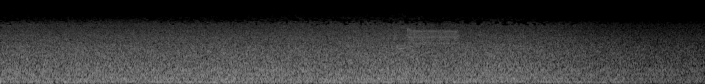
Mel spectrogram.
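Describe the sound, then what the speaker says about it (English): Loud, steady rushing waterfall roar from a logging map in a video game, a dense continuous wash that holds for several seconds and tapers slightly at the end. "A really loud sound on that waterfall"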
